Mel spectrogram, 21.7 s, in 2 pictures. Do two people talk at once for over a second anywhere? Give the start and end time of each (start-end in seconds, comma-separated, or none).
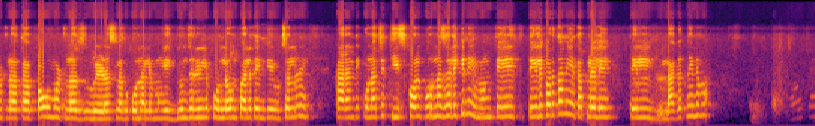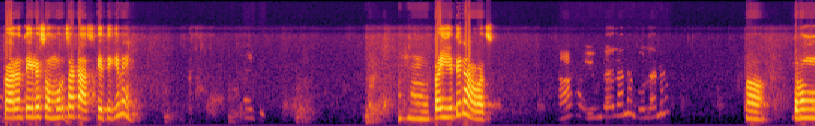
none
